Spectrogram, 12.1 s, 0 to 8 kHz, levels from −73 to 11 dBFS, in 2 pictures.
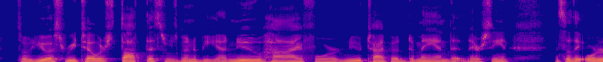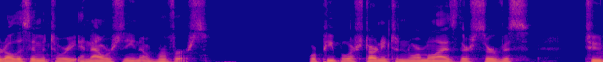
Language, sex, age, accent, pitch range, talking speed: English, male, 30-49, American, 80-100 Hz, 215 wpm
